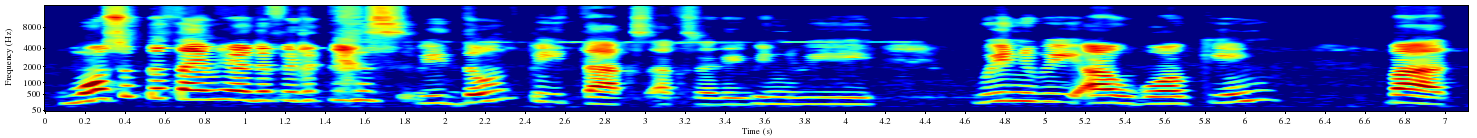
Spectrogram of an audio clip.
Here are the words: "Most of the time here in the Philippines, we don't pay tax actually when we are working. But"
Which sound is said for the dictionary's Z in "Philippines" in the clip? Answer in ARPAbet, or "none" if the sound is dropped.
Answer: S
